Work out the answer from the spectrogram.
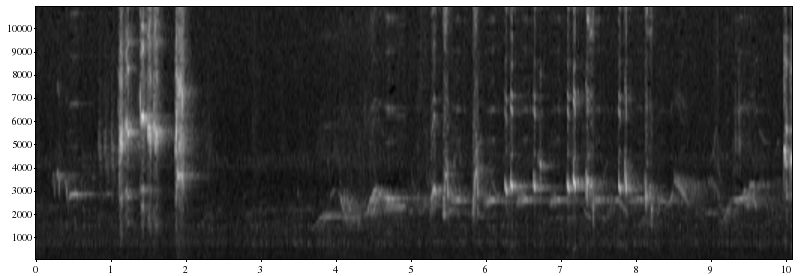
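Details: Song thrush singing: a few loud, scratchy high bursts open, then a long stream of rapid, clipped chirps and short whistles, the notes tumbling in quick succession over a steady birdsong background.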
